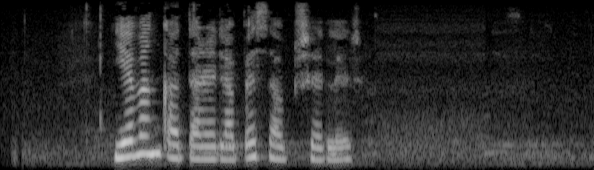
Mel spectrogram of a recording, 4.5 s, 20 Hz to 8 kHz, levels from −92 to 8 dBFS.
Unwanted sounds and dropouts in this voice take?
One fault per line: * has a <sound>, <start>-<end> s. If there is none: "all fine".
all fine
